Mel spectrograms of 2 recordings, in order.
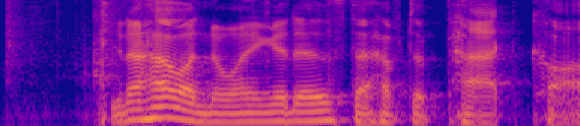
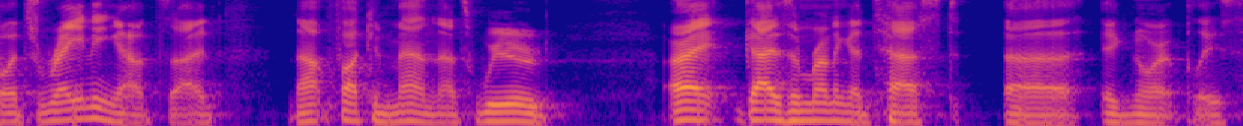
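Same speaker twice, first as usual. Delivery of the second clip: normal talking voice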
